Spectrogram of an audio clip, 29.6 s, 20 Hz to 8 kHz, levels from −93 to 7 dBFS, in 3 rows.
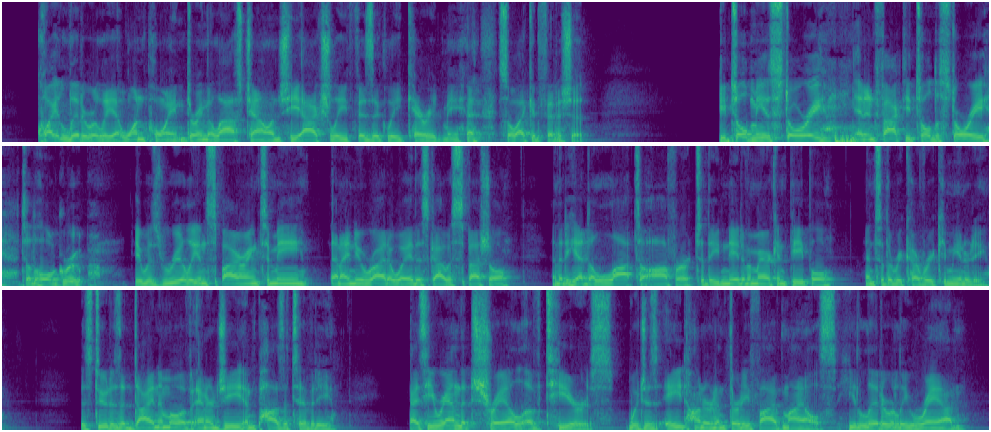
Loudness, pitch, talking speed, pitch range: -24 LUFS, 105 Hz, 185 wpm, 95-115 Hz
